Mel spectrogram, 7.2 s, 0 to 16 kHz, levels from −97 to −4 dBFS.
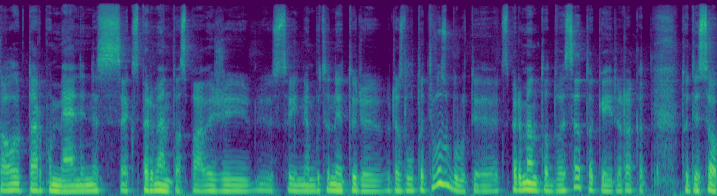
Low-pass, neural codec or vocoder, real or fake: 14.4 kHz; none; real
